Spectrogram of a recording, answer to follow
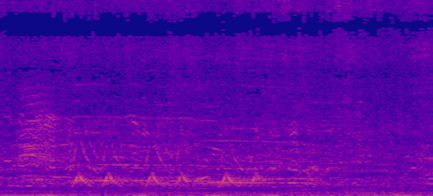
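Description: A siren yelping, its pitch swinging rapidly up and down about three times a second for roughly two seconds, starting about a second in.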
